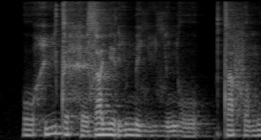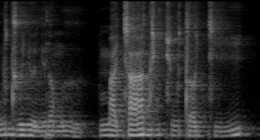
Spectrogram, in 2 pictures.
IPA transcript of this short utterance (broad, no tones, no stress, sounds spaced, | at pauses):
o h i d ɛ h ɛ z a lʲ ɛ ɾ i m e ʎ i ʎ ʌ ɲ o | t a f ʌ m u d ɯ lʲ o lʲ ɯ ɾ ʌ m ɯ | m a c a d i c u t ʌ c i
